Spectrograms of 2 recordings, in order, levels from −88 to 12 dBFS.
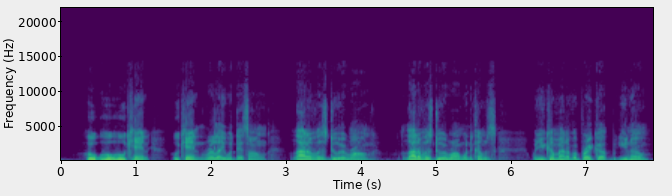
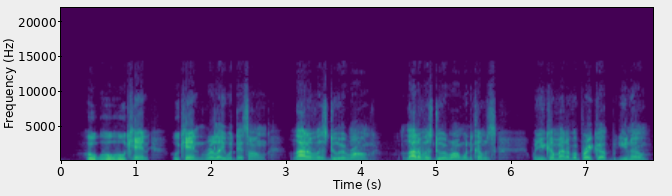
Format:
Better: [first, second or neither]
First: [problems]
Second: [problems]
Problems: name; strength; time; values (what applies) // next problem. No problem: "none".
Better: first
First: none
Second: thin; somewhat; fading below 650 Hz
